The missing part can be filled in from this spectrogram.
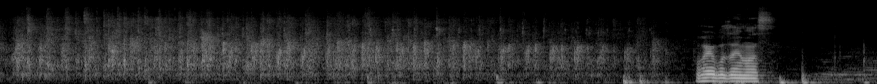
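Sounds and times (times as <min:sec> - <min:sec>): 
audience applause welcoming a speaker: 0:00.0 - 0:06.9
speech: 0:07.0 - 0:07.9.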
